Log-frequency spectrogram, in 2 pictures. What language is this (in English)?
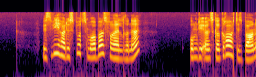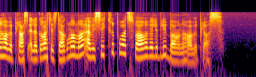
Norwegian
